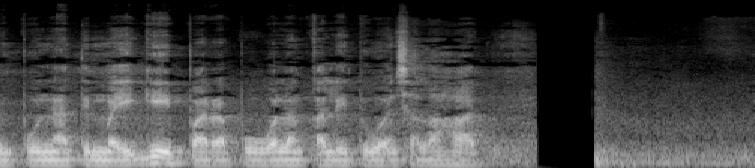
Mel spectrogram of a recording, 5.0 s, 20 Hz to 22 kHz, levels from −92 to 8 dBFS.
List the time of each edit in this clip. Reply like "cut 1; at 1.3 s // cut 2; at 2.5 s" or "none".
cut 1; at 3.7 s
